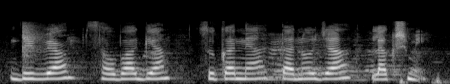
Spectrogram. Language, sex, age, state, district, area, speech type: Kannada, female, 18-30, Karnataka, Tumkur, rural, spontaneous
